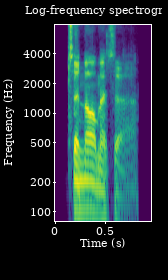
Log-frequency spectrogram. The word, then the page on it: tonometer: British English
